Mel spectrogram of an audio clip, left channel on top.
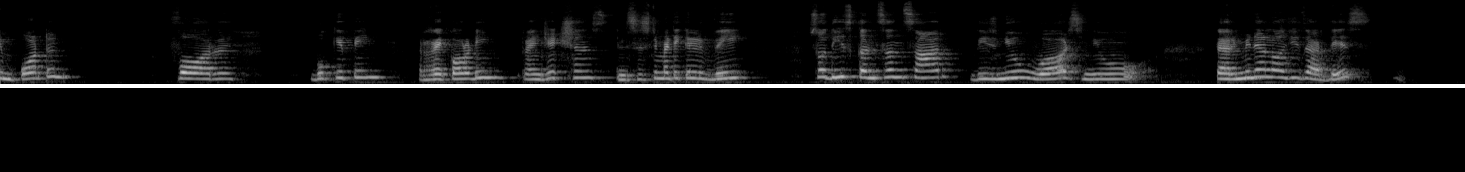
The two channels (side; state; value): right; silent; digital silence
